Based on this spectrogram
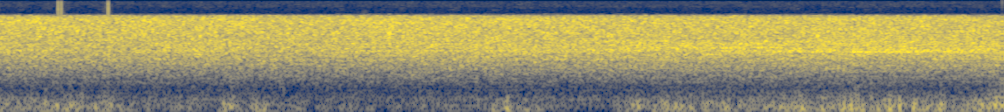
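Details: Heavy rain hiss with a deep rumble runs throughout, growing slightly louder toward the end, and no animal voice can be picked out.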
